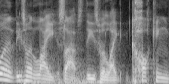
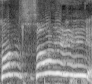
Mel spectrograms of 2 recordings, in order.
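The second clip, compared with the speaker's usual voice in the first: put-on very high, loud, sobbing, broken-down tearful voice; 5 dB louder than usual. Retelling being slapped and breaking down: imitating a tearful apology. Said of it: "I just broke down".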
